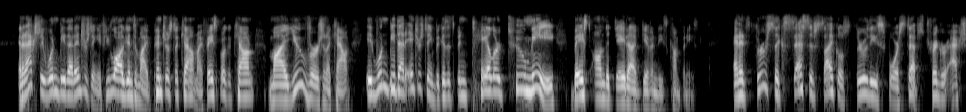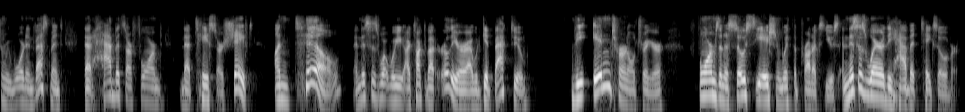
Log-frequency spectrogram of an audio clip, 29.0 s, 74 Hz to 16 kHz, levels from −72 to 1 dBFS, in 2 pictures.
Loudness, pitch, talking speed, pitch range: -20 LUFS, 160 Hz, 180 wpm, 130-195 Hz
